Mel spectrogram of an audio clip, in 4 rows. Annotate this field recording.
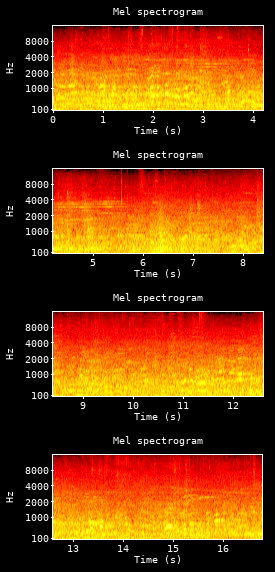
Caminhada pelo Mercado Indígena de Saquisili, Equador. Hike through the Indigenous Market of Saquisili, Ecuador. Gravador Tascam DR-05. Tascam recorder DR-05.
